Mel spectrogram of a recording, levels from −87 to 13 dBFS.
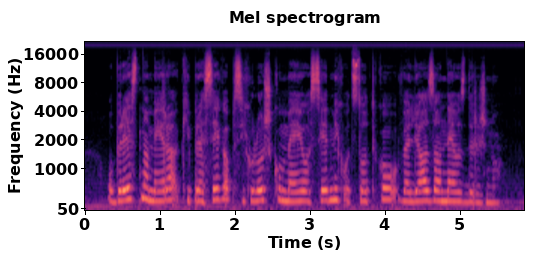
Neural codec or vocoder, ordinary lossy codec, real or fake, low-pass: none; none; real; none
